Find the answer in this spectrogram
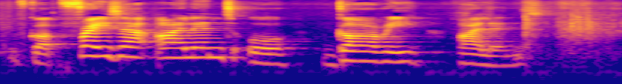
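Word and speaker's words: K'gari: would spell it so that's Kagari remember I said it was pronounced gari island okay because it is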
